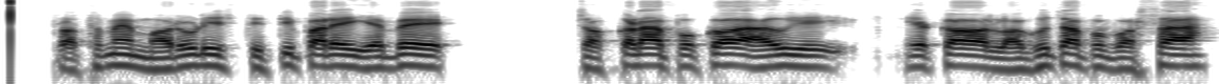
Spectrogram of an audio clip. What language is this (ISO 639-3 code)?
ori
